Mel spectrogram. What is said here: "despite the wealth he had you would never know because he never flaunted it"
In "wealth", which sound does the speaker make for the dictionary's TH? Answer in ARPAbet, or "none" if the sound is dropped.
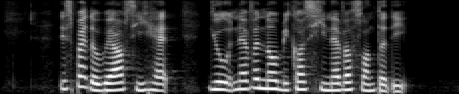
S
